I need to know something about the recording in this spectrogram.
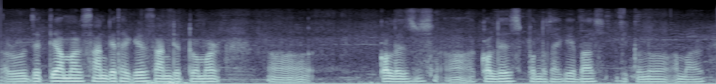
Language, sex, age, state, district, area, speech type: Assamese, male, 18-30, Assam, Barpeta, rural, spontaneous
